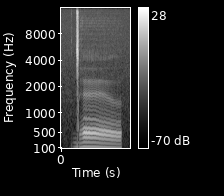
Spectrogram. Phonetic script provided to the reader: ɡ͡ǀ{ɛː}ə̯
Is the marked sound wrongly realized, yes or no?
no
